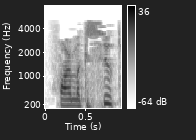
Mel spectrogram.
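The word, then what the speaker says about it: pharmakeia: You guys got to remember the Greek word for witchcraft is pharmakousuke. Did you know that? That's how it's pronounced.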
